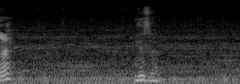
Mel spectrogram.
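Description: A vehicle's engine and road noise give a steady low drone inside the cabin of a moving van, with one short spoken word about a second and a half in.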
